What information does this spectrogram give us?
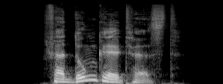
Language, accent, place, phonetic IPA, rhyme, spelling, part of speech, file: German, Germany, Berlin, [fɛɐ̯ˈdʊŋkl̩təst], -ʊŋkl̩təst, verdunkeltest, verb, De-verdunkeltest.ogg
- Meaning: inflection of verdunkeln: 1. second-person singular preterite 2. second-person singular subjunctive II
